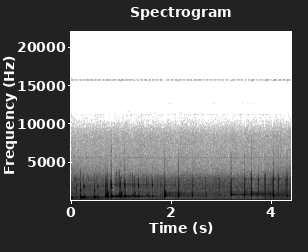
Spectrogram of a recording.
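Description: A liquid bubbling and popping: irregular clicks and short pitched pops, with a brief held tone near the end.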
